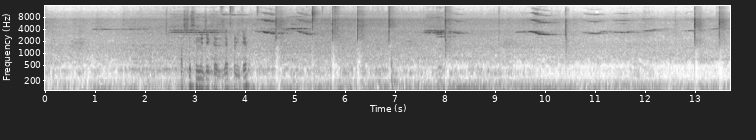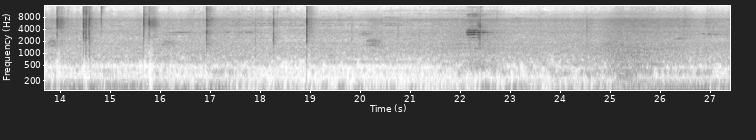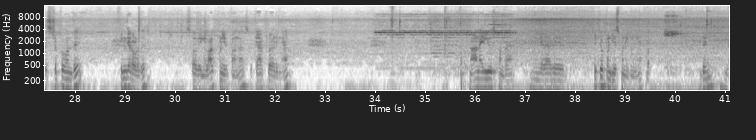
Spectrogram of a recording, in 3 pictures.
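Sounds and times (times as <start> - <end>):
plastic clips clicking and snapping: 12.9 - 14.9, 15.6 - 16.0.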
